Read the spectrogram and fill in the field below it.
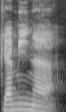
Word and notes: caminar: provençal; camina

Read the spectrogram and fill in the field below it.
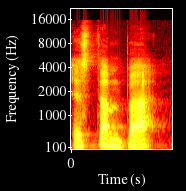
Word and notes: estampar: Provençal; estampa

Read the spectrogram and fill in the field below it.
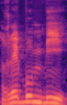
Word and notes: rebombir: reboumbi

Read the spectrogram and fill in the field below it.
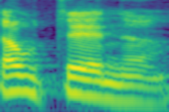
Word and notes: tautena: provençal; touteno

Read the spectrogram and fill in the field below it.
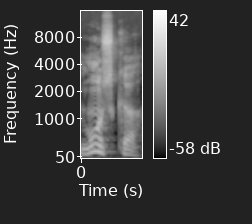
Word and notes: mosca: Provençal; mousco

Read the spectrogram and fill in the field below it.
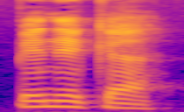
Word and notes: penecar: Provençal; peneca

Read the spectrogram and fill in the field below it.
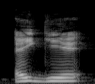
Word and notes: aiguier: eiguie

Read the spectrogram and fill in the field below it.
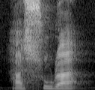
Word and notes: assolar: assoula

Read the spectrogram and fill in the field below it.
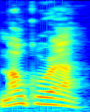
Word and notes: maucorar: Provençal; maucoura

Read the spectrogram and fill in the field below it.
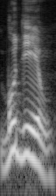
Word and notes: bodieu: boudieu

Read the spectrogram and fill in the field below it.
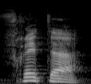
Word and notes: fretar: freta

